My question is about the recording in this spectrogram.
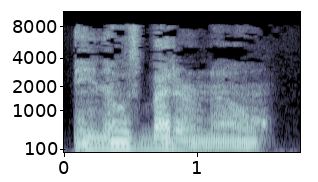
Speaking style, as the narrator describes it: her mate continued in a low growl

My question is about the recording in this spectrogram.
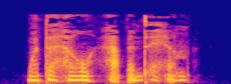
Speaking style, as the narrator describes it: She whispers

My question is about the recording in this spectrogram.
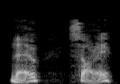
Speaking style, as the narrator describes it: the ghost muttered

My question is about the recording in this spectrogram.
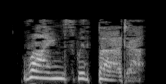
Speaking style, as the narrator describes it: she said instead, in a low voice

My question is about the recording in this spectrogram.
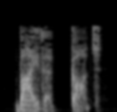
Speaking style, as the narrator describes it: Goggin murmured

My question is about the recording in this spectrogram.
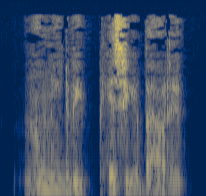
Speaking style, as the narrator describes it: he muttered

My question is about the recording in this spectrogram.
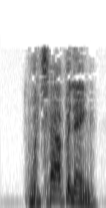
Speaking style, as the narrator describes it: I shouted

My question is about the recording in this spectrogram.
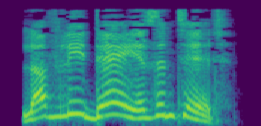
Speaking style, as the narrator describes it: He called out

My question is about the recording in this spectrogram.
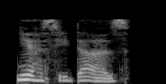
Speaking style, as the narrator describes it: I said, and laughed

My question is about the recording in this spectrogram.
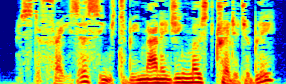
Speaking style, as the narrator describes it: the older ensign murmured

